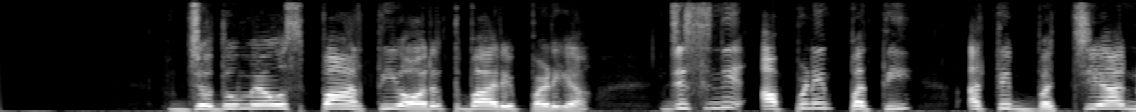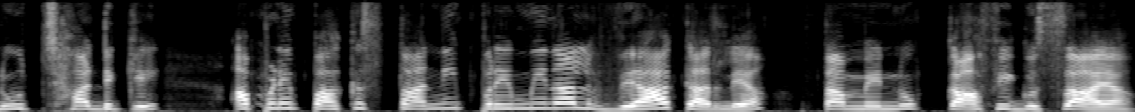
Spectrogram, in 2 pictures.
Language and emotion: Punjabi, disgusted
